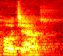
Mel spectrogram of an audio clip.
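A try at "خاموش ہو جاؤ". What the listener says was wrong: Not jow though. Not jow. Like very soft.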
